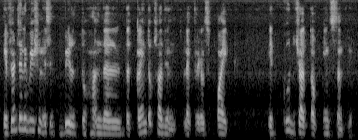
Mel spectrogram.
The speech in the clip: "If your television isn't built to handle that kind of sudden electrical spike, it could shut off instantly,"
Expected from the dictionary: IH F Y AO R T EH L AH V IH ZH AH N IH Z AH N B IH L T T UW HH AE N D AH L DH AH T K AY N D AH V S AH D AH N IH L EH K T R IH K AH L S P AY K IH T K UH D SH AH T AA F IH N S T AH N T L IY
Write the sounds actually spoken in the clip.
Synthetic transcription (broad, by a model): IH F Y AO R T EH L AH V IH SH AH N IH S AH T B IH L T T UW HH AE N D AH L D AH T K AY N D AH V S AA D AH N IH L EH K T R IH K AH L S P AY K IH T K UH D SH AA T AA P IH N S T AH N T L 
